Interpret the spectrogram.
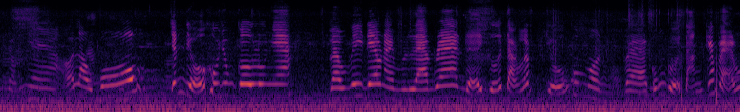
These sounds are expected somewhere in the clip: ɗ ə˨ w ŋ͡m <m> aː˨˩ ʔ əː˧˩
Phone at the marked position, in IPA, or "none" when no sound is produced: ɲ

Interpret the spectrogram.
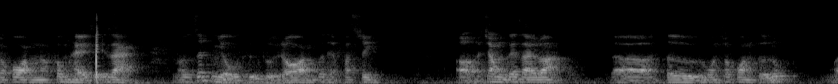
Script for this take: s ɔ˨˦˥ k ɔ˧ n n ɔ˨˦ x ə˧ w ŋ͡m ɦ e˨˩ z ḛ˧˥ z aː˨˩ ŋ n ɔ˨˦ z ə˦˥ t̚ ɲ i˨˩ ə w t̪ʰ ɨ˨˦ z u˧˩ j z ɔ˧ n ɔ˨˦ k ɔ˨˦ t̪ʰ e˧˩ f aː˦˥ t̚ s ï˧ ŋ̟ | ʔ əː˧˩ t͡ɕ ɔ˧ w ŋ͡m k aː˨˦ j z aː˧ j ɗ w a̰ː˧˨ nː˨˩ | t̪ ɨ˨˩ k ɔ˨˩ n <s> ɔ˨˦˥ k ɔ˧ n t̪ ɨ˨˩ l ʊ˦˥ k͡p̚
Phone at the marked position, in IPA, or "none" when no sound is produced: s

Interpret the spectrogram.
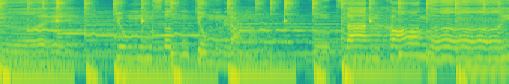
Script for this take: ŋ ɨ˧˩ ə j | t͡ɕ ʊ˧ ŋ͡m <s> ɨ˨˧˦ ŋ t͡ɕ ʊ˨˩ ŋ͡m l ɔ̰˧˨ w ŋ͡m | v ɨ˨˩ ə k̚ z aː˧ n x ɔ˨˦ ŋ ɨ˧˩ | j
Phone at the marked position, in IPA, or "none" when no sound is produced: s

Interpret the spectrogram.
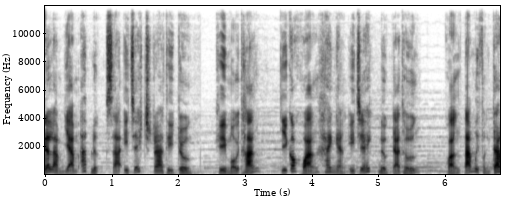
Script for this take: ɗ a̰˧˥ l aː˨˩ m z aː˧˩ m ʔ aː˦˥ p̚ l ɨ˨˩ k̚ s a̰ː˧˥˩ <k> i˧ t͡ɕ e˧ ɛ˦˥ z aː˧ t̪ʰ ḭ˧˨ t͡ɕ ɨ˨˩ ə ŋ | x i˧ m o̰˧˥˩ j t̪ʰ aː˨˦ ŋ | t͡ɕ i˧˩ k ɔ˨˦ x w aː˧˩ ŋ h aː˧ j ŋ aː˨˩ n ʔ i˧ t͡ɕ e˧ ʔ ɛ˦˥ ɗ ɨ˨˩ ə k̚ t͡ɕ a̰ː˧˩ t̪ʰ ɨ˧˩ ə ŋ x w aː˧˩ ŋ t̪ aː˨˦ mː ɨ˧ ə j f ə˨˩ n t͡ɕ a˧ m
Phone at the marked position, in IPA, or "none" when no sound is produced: ʔ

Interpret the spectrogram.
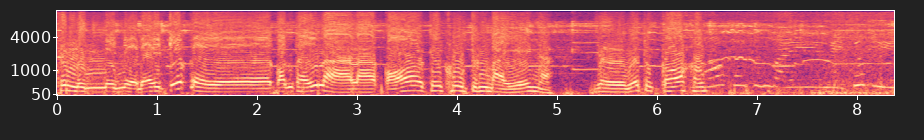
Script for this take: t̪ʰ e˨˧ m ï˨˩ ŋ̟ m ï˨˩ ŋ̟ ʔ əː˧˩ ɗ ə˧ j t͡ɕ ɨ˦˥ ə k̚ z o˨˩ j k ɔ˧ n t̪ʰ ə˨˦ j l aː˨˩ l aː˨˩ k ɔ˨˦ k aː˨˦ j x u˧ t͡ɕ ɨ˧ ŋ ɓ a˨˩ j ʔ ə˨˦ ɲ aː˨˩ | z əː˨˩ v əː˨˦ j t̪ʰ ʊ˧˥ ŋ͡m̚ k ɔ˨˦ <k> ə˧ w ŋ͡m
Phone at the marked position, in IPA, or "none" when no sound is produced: x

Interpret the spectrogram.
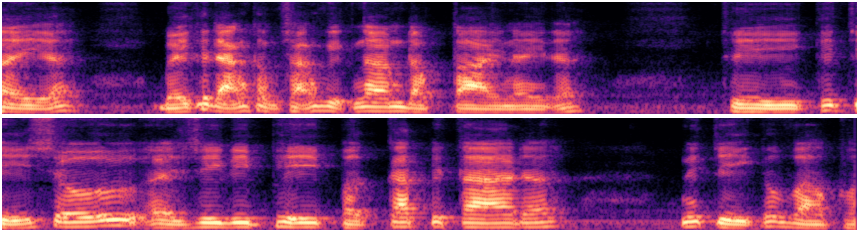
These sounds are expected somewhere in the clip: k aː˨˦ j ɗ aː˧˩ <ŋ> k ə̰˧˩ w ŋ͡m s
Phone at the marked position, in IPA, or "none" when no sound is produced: ŋ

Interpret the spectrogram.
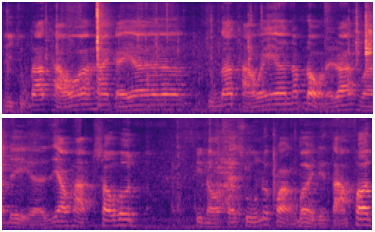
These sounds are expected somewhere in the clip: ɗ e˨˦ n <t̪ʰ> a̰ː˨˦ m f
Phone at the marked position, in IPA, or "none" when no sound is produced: t̪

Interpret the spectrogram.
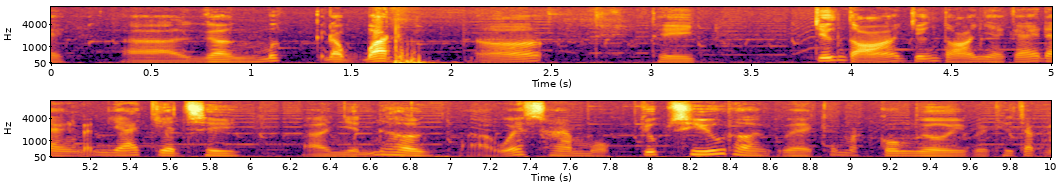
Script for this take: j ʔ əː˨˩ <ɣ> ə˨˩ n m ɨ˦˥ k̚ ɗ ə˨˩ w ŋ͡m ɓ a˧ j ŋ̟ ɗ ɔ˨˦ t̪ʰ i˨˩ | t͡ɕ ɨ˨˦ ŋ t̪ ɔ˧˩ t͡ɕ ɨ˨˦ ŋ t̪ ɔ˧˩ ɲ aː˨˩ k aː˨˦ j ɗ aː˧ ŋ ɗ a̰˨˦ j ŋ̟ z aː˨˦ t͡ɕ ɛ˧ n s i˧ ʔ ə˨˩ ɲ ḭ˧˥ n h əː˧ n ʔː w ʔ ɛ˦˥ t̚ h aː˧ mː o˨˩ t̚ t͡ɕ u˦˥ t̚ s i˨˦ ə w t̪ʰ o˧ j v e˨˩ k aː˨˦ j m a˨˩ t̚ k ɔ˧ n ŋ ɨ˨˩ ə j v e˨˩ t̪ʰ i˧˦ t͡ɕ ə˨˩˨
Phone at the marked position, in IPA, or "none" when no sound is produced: ɣ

